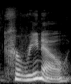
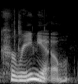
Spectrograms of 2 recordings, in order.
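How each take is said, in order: First: The name is said with an Americanized pronunciation. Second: The name is said with its original Filipino pronunciation. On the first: The name was changed to fit in. The speaker calls it wrong. "I used to say my last name was Carino" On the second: The name keeps its original form. The speaker calls it right. "the Carino is the correct version of my last name"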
